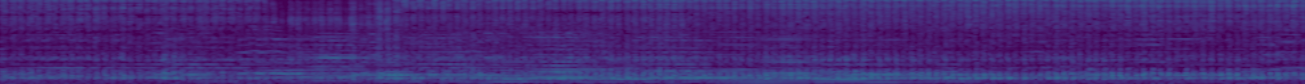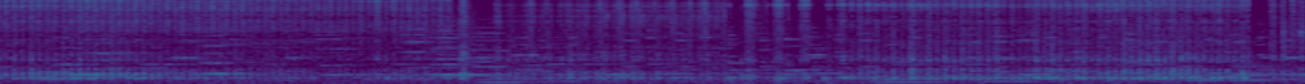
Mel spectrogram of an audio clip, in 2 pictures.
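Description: Soft background music with held notes, and the faint scratch of a mechanical pencil shading paper beneath it.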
